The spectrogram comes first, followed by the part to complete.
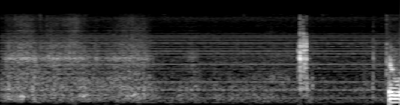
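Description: Camcorder zoom motor whirring faintly for about the first second and a half, then a single sharp click about three seconds in, over a low steady hum.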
